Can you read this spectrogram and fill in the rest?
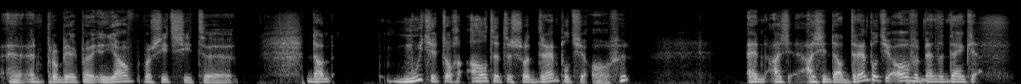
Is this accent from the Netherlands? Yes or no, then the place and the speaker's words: yes; Netherlands; En ik ben een Hollander. Tenminste, een Nederlander.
